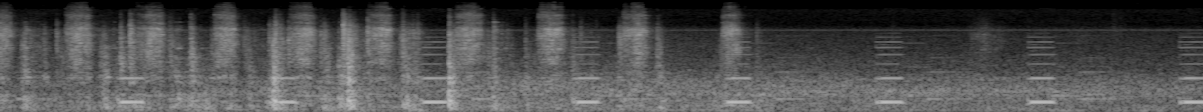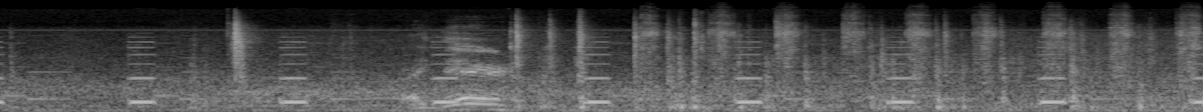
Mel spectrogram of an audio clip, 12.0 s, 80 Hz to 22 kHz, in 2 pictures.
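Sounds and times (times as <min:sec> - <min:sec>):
car warning chime beeping: 0:01.4 - 0:11.4.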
